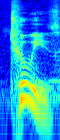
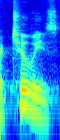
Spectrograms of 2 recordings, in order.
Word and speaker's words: Tooheys: I saw the other day they're doing a casting call for hipsters, and let's see, the beer company Tooey's. Have you ever heard of Tooey's beer? – How do you spell it?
